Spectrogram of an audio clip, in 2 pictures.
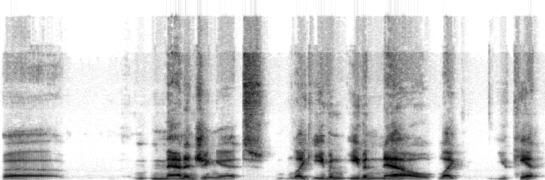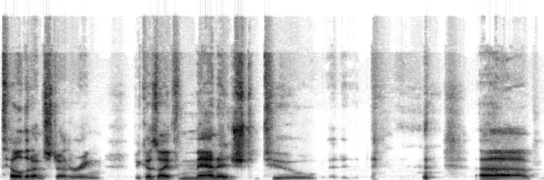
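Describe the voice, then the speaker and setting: A man's voice: fairly low pitch, expressive, slow pace. A man hosting a podcast who has a stutter. He is hesitant, repeats words, and sometimes breaks off with a light laugh. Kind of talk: conversational interview.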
